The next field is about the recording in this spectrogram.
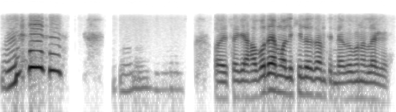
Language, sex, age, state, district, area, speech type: Assamese, male, 18-30, Assam, Charaideo, urban, conversation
